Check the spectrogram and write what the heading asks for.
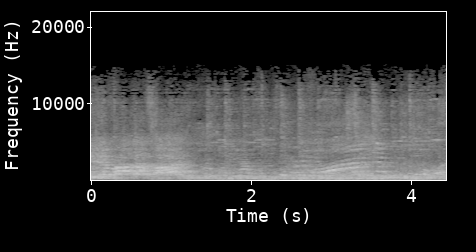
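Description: A large group of children singing and calling out together over backing music, one voice sliding up in pitch about three seconds in.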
